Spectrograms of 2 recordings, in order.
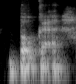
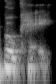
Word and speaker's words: bokeh: to share with you is boca i've also heard it called bouquet i've heard it a couple of different ways but however you'd like to pronounce it it is just in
